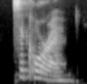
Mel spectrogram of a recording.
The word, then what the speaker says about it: Skykoa: Skykoa.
